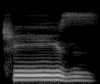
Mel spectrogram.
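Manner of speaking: smiling while speaking.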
